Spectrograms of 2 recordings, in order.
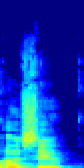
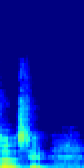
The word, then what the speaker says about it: osu: Something like OS, you know Osu? It's pronounced OS, but most people know it as Osu.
